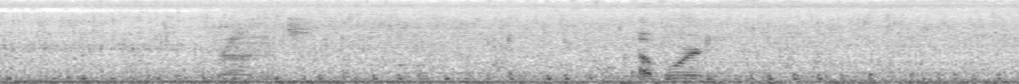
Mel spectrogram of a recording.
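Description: Small pump pushing water up into a barrel of biomedia, giving a steady close pouring and trickling wash throughout, with a person talking over it.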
